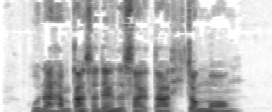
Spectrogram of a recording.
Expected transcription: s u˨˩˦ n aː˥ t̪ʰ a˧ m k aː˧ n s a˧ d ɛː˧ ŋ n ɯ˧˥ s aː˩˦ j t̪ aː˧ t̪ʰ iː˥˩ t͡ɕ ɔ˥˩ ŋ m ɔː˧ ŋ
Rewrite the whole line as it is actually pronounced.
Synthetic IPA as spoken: h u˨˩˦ n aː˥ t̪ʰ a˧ m k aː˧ n s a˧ d ɛː˧ ŋ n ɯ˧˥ s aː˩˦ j t̪ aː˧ t̪ʰ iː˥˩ t͡ɕ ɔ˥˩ ŋ m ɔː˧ ŋ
